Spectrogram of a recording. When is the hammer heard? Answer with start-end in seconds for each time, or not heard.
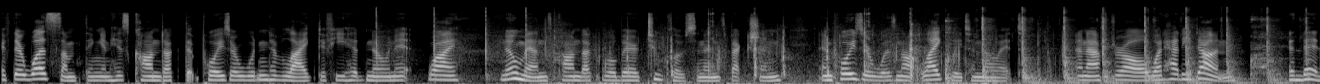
3.6-13.1.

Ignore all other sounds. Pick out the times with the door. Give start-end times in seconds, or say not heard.
not heard.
